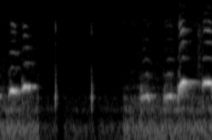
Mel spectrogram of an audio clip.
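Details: Indoor pet cockatiel being scratched gives whistled song phrases: smooth held whistles, a pause broken by two soft clicks, then rising whistled notes resume.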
